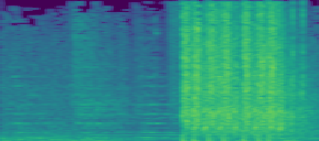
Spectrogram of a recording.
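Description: Background music with held tones, then, a little past halfway, a short, loud burst of rapid automatic-rifle fire lasting under a second.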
